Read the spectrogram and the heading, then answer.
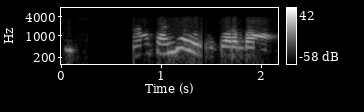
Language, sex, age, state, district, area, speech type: Tamil, female, 30-45, Tamil Nadu, Kallakurichi, rural, conversation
